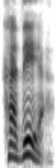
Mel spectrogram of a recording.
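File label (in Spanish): "jadea", Spanish, female; mekanta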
